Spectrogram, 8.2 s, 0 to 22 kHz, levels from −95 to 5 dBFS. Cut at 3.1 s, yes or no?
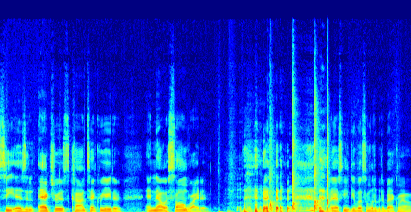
no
